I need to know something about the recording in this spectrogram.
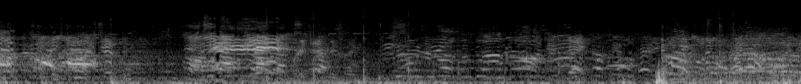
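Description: Voices shouting and calling across a football pitch. About six and a half seconds in comes one loud thud of a football being kicked.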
